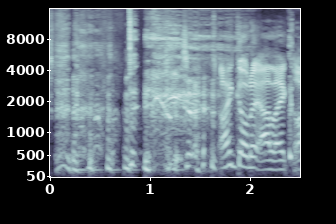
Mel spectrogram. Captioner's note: guys giggling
